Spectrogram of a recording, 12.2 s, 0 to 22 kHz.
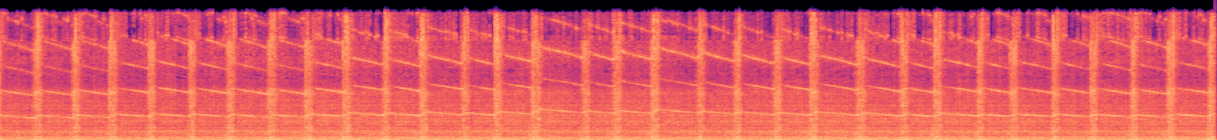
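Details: Detroit 40 series generator turbo diesel (rebranded Navistar DT466, possibly DT530), sat outside 5+ years, after bleeding injectors: quick regular surges about 2.5 a second at no load, never settling, throttle going back and forth; governor suspected, unconfirmed.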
